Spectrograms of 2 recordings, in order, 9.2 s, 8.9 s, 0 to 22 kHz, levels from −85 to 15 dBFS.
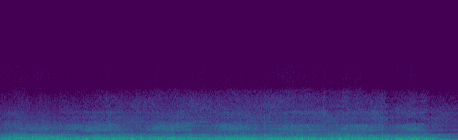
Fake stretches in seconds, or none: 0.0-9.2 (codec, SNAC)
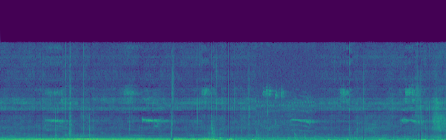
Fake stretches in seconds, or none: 0.0-5.1 (codec, SNAC); 6.3-8.9

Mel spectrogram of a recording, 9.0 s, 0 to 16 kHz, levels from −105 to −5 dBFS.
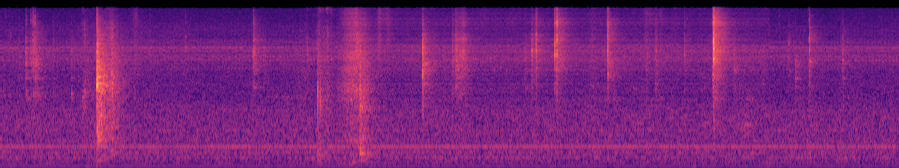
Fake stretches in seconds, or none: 3.4-7.7 (autoencoder, DAC-VAE)

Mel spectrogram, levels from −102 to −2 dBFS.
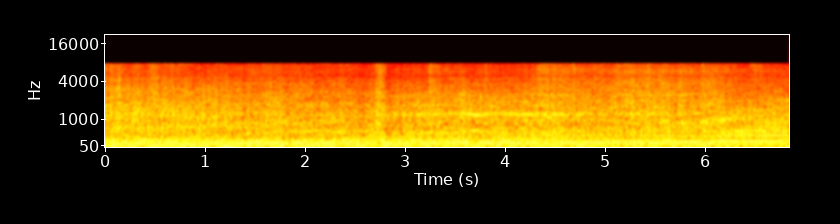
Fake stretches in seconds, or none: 1.4-4.3 (vocoder, Vocos)

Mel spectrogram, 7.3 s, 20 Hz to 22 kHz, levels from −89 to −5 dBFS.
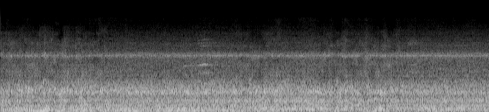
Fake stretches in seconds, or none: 0.0-1.6 (codec, HILCodec); 3.5-4.2; 4.8-6.0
